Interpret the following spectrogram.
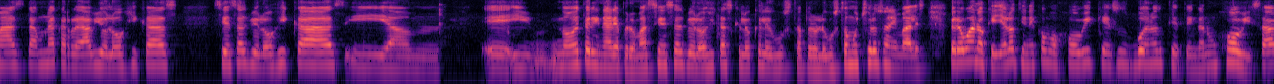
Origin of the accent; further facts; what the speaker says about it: Colombia; moved away; es mi gente, es mi patria, y aunque yo ya me fui hace muchos años, pues sigo siendo súper colombiana.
